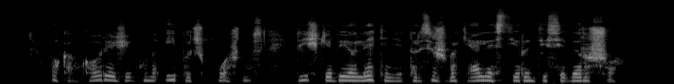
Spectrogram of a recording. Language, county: Lithuanian, Utena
